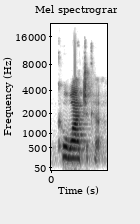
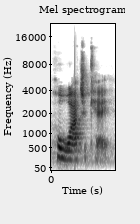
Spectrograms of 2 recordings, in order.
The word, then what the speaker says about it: Huachuca: Huachuca. Originally, before I tried to look it up, I thought it was Huachuca.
